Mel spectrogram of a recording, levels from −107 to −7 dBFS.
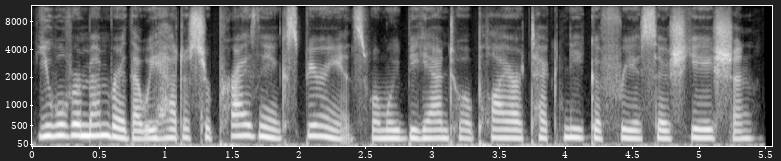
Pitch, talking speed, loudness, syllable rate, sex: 215 Hz, 205 wpm, -16 LUFS, 6.1 syllables/s, female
